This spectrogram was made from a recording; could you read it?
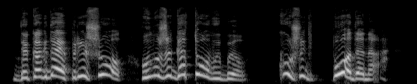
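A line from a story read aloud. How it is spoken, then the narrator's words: Furious yelling. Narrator (Russian): яростно заорал Мерзляков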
